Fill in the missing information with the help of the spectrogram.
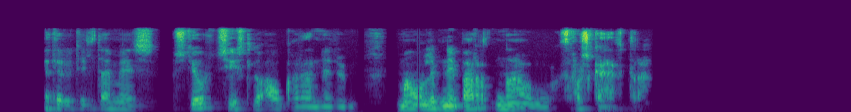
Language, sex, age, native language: Icelandic, male, 50-59, Icelandic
